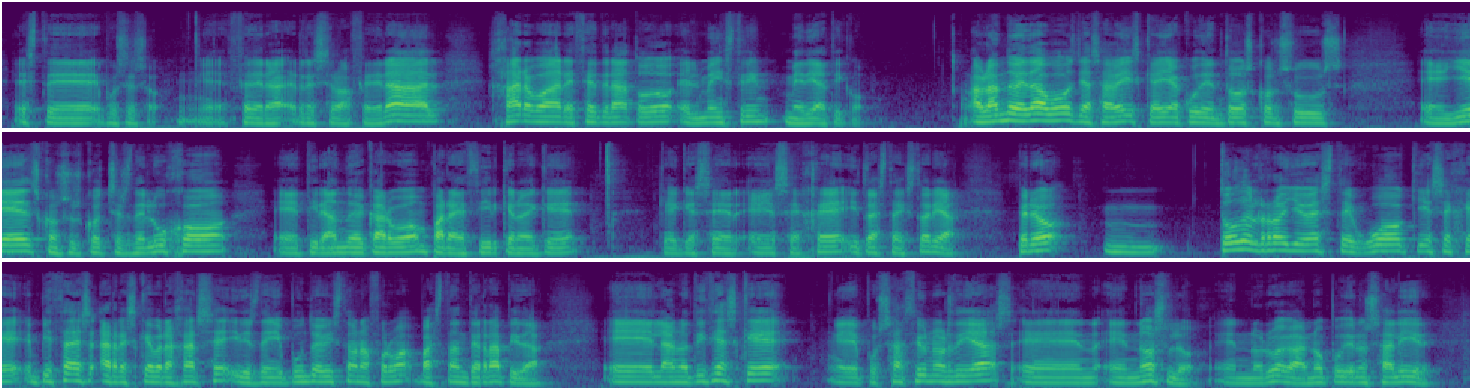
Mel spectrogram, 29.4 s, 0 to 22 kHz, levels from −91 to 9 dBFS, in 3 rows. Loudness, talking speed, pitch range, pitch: -22 LUFS, 185 wpm, 125-150 Hz, 135 Hz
